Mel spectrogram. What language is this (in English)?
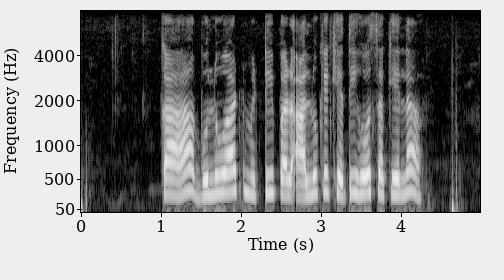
Magahi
